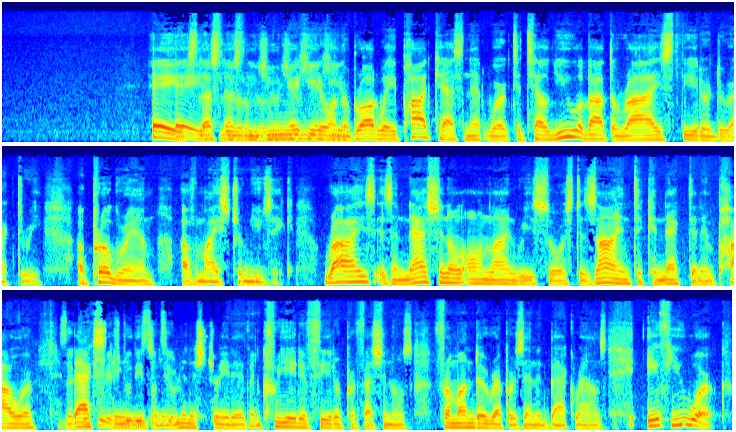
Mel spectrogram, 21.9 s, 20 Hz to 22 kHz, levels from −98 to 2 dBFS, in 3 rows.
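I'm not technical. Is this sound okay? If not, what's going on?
No. From 15.65 to 16.2 s, and again from 16.41 to 16.76 s, the voice drops in level and briefly weakens. The first dip is deeper. This is speech suppressed in double talk, likely from both sides talking at once, with the call's echo control turning down everything.

Between 16.59 and 16.69 s, a faint, short copy of the voice can be heard. It arrives about 405 ms late. This is echo leak, probably from a loudspeaker on the other end whose echo control let some sound slip back.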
